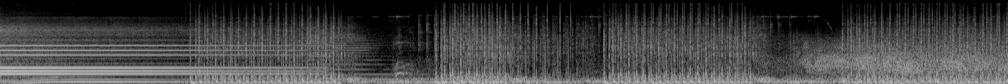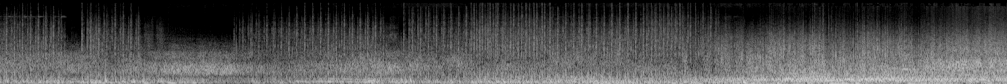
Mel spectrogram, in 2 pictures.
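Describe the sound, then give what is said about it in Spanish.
Loud, dense bursts of gunfire and explosions rumble on continuously as the ending of a song, with rapid crackling shots layered over booming blasts and roaring noise, following a final sustained musical chord at the start. “Y ese final de explosiones y trágico se contrapone con la diversión de la canción anterior, ¿no es cierto?”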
